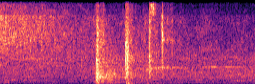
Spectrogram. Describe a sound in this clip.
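Luggage knocks against the ground.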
